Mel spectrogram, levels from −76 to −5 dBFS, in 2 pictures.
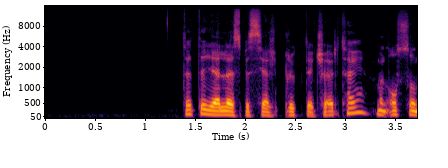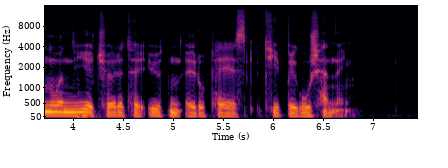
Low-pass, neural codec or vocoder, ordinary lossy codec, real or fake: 14.4 kHz; autoencoder, 48 kHz, 128 numbers a frame, DAC-VAE, trained on Japanese speech; none; fake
